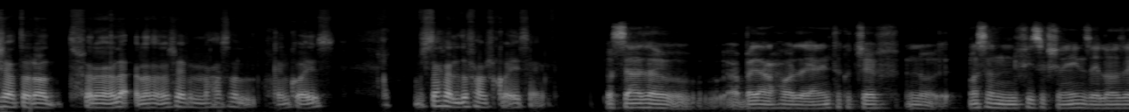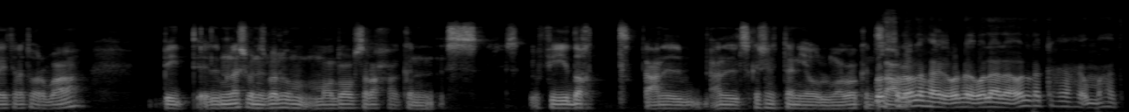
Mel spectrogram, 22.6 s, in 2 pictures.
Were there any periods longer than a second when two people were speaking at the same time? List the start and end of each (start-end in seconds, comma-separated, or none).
none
